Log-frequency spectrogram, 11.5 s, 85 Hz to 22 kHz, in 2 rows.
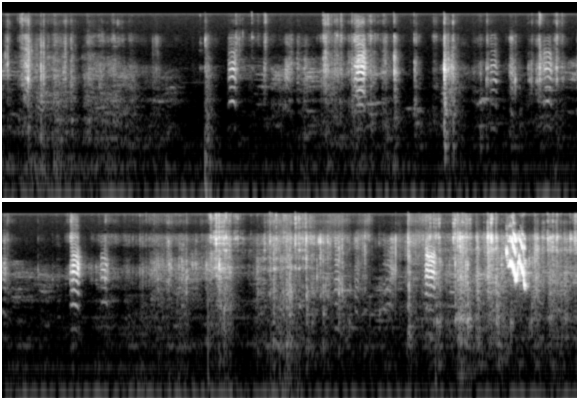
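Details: Budgerigar chicks, 1 to 10 days old, from a pair's third brood give thin, high squeaky peeps between sharp clicking and tapping noises.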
